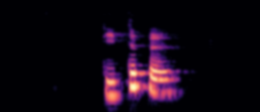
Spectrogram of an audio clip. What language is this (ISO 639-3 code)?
deu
